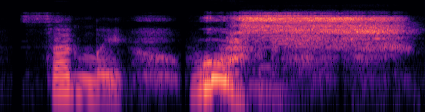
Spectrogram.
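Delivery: plain reading voice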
